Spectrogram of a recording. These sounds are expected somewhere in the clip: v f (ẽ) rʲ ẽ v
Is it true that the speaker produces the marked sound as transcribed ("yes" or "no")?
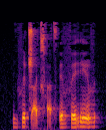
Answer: no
